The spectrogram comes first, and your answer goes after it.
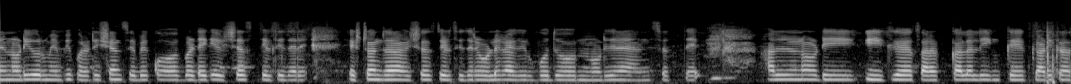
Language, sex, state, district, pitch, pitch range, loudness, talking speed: Kannada, female, Karnataka, Mysore, 215 Hz, 210-220 Hz, -20 LUFS, 125 wpm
